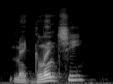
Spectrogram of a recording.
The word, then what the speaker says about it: McGlinchey: Is Mike McGlinchey.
